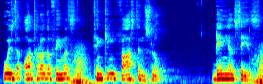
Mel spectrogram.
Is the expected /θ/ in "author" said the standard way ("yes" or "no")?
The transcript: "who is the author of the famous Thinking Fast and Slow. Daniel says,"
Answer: no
